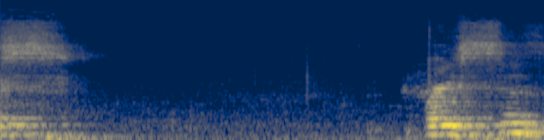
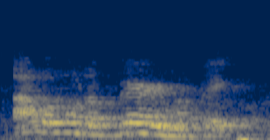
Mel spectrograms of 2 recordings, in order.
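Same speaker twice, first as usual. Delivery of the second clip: crying; 6 dB quieter, faster than usual. Real, not acted. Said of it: "I'm crying because".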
